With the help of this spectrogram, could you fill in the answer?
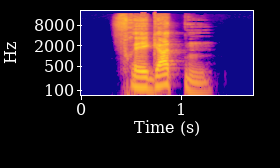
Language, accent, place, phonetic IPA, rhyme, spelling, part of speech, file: German, Germany, Berlin, [fʁeˈɡatn̩], -atn̩, Fregatten, noun, De-Fregatten.ogg
- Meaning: plural of Fregatte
